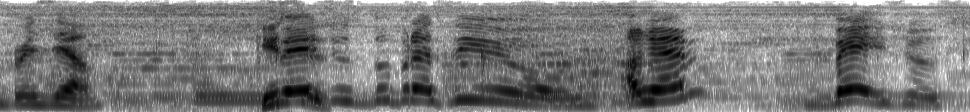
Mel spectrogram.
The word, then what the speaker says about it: beijo: Beijos Beijos.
